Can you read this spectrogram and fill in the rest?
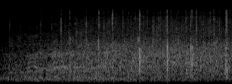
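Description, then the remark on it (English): An audience claps steadily throughout, a dense wash of many hands with a few sharper individual claps standing out, no voices clearly above it. “It'd be a good place to clap, ladies.”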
